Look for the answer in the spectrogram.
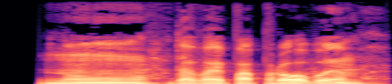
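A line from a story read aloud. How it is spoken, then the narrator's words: Amused snort. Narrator (Russian): хмыкнул командир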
